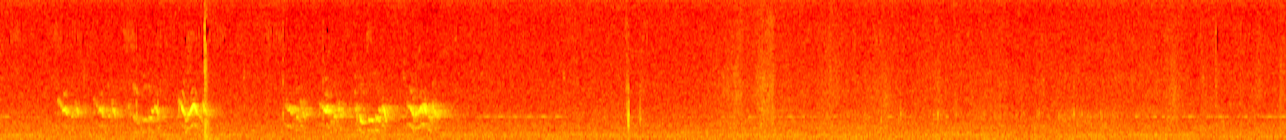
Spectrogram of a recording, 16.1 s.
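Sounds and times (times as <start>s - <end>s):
small bird chirping: 0.0s - 2.8s, 3.5s - 7.2s
sharp click: 2.5s - 2.7s.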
